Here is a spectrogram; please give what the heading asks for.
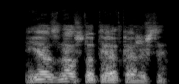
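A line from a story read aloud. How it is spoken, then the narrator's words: Calm reply. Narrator (Russian): спокойно отвечает Лис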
